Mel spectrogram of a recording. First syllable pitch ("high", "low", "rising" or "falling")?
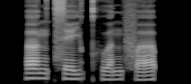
high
